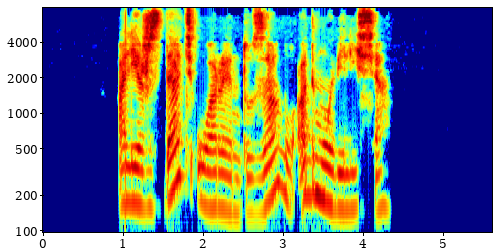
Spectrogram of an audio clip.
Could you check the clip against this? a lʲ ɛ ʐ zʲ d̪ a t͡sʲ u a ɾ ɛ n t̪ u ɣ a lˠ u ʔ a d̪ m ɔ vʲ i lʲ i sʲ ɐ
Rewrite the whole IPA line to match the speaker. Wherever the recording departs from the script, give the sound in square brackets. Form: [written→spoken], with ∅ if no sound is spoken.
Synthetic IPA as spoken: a lʲ ɛ ʐ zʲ d̪ a t͡sʲ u a ɾ ɛ n [t̪→d̪] u [ɣ→z] a lˠ u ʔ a d̪ m ɔ vʲ i lʲ i sʲ ɐ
